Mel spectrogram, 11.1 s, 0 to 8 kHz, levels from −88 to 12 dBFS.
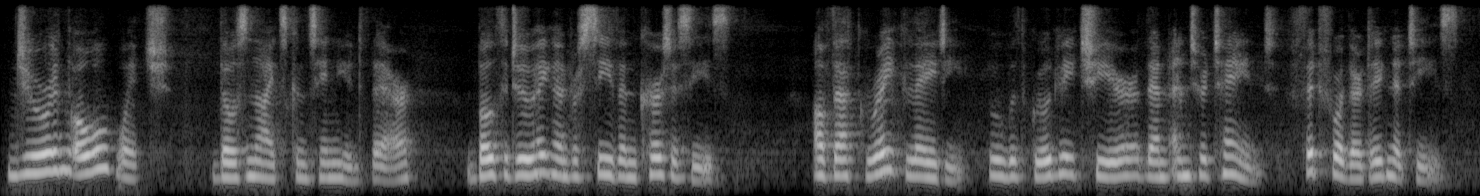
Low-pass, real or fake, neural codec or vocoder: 7.2 kHz; fake; codec, 16 kHz in and 24 kHz out, 0.6 kbps, FocalCodec, streaming, 2048 codes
